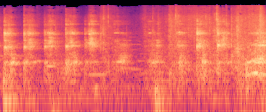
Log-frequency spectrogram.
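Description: Gift wrapping paper rustling and crinkling in quick, irregular bursts as a present is pulled open by hand.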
